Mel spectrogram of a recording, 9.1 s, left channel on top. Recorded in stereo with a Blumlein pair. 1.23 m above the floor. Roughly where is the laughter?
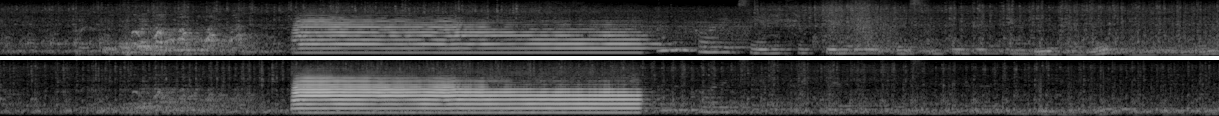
Ahead left.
